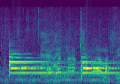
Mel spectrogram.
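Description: Large hanging temple bell struck twice, about a second and a half apart, each strike ringing on with several steady tones.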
